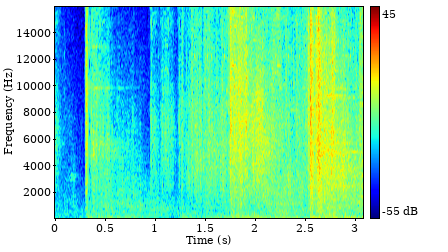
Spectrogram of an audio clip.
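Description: Loud, rumbling blasts and gunfire-like bursts from the shooter game Point Blank, dense and continuous, swelling into a heavier explosion boom near the end.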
